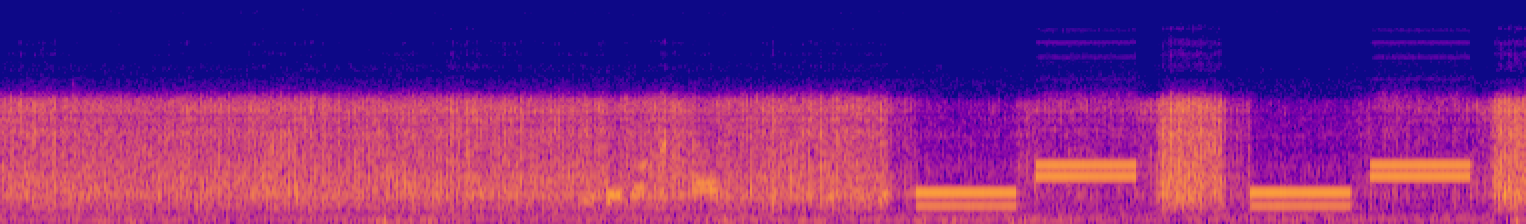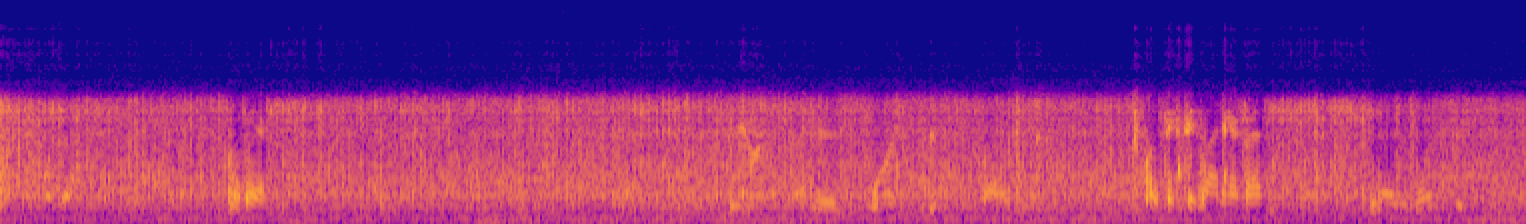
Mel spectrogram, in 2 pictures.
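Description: Static and hiss from an HF single-sideband aircraft channel, received on a handheld scanner. From about nine seconds in, a SELCAL selective-calling signal plays twice: each time a two-tone chord held about a second, then a higher two-tone chord, as a ground station calls the crew of one particular aircraft.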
